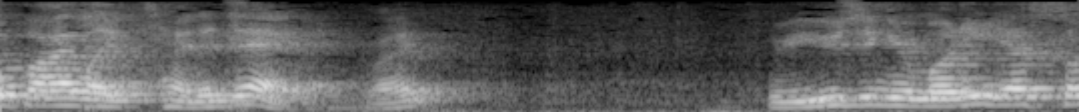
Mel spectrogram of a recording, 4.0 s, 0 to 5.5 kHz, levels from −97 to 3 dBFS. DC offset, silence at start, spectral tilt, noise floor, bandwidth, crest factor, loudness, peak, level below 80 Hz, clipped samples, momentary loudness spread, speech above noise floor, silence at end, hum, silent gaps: under 0.1%; 0 s; -9 dB/octave; -54 dBFS; 5.4 kHz; 14 dB; -21 LUFS; -6 dBFS; -58 dBFS; under 0.1%; 15 LU; 34 dB; 0 s; none; none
